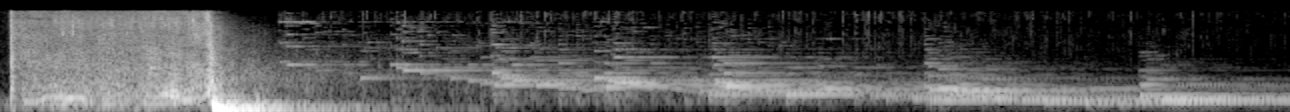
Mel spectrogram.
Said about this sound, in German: Kaum waren sie ins Herzhaus hereingetreten, gab es einen lauten Knall und eine Konfettikanone überschüttete die beiden Socken mit herzförmigen Konfetti.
